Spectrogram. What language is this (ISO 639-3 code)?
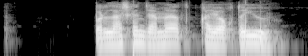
uzb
